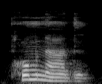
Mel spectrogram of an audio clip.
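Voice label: "promenade", French; famille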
